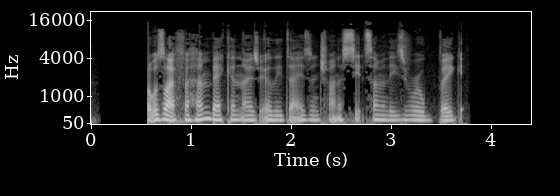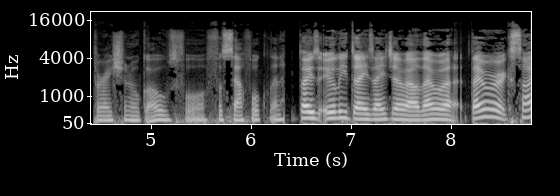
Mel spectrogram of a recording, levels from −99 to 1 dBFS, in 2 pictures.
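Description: Speech bursts in abruptly twice, its opening sounds missing: at 0.39 s, after a 0.37 s pause, about 189 ms is lost before "it was like for", and at 4.24 s, after a 0.52 s pause, about 197 ms vanishes before "goals for for". This is a clipped start after a pause: the output device sleeps during silence and needs roughly a fifth of a second to wake, swallowing the onset. The pauses themselves drop to clean silence.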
